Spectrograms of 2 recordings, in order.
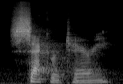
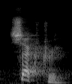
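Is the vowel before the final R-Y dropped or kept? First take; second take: kept; dropped. First: The vowel before the final R-Y is kept. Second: The vowel before the final R-Y is dropped.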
